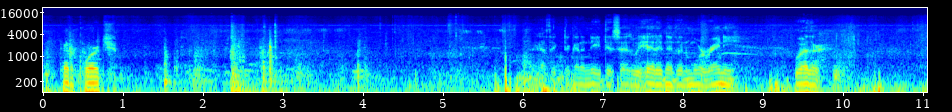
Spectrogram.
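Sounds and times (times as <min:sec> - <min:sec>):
wind rumble on microphone: 0:00.0 - 0:11.0
knocks and thuds: 0:01.4 - 0:03.2.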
